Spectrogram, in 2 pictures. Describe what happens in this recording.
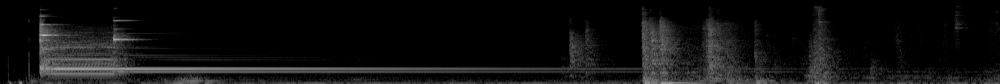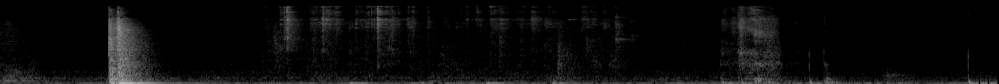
I rang the bell, open the door with key and closed it. then walked through the hallway to my room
